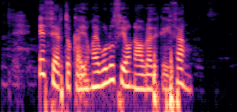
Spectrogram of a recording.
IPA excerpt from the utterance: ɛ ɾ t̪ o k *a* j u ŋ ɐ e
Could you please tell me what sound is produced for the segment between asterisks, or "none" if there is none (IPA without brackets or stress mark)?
a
